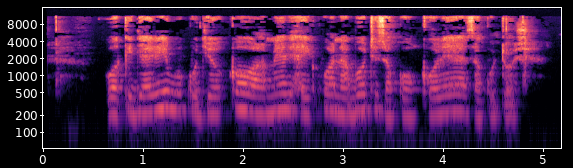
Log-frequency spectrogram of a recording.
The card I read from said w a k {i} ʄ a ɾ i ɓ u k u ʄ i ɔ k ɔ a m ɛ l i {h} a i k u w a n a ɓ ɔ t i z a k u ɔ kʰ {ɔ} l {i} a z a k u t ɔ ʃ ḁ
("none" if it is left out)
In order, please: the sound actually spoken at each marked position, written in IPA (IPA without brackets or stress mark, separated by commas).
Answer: i, h, ɔ, ɛ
